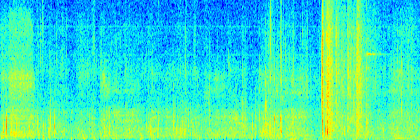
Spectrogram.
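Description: Footsteps crunching on a dry forest trail, with twigs and brush crackling against the walker as he moves into thick undergrowth; the loudest crackle comes about six and a half seconds in.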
